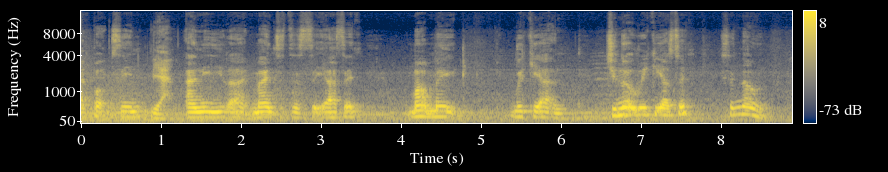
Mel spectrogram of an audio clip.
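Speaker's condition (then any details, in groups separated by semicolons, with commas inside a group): Motor neurone disease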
